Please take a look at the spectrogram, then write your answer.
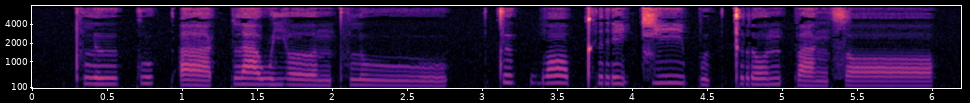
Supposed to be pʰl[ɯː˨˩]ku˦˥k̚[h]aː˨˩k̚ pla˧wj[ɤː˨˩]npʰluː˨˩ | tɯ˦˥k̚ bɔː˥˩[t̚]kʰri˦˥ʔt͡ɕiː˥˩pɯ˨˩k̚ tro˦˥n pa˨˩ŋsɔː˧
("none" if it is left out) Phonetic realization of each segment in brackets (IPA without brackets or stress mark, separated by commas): ɯː˧, ʔ, ɤː˨˩, p̚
